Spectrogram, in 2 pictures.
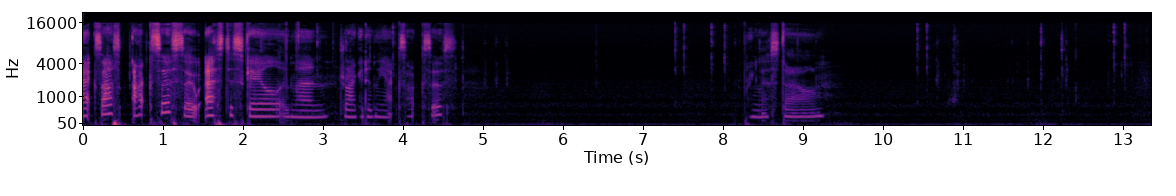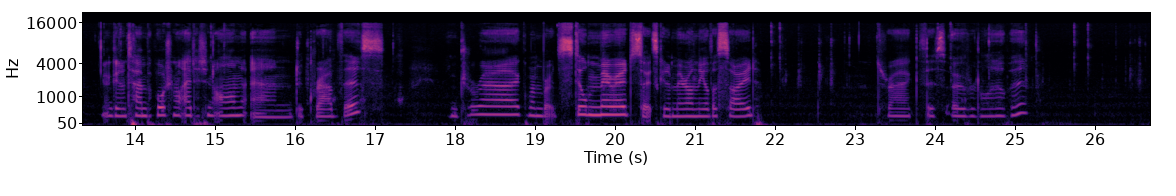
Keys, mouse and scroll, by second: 0.2-0.8 scroll up 2, 0.2 s, 1.4-1.8 scroll up 1, 1.9 shift+middle click, 2.4-2.8 scroll up 3, 2.9 shift+middle click, 3.9 right click, 5.1 g, 7.4 g, 7.9 click, 8.6 right click, 8.9 g, 10.9-11.7 scroll down 9, 12.0 shift+middle click, 12.4-12.9 scroll up 1, 12.9 right click, 13.8 click, 14.5-14.9 scroll up 2, 15.0 right click, 16.1 r, 19.8-20.6 scroll down 5, 21.1 scroll up 4, 22.0 right click, 22.6 g, 24.4 scroll up 1, 24.7 shift+middle click, 25.8 right click, 26.5 g.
